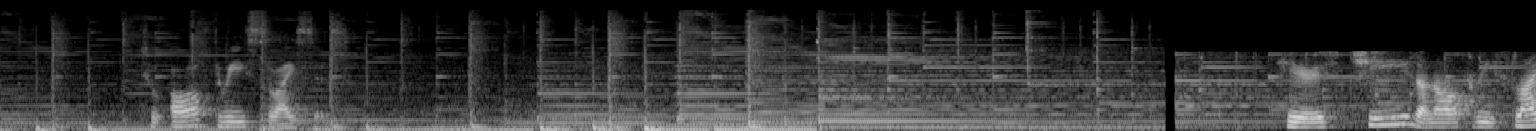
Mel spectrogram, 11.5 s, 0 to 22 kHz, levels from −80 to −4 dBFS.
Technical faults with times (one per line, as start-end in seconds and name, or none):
8.73-11.53 input switched to a poorer device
